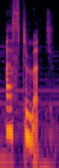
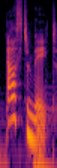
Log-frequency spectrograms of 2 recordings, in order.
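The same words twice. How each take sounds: First: It is pronounced the way the noun is. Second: It is pronounced the way the verb is. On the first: It names a rough calculation. "It can also be used as a noun. In this case, we'd say an estimate" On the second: It names the action of guessing a value. "As a verb, this word is pronounced estimate"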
